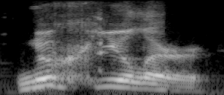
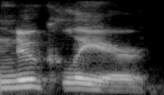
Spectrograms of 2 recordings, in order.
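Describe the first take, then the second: First: The word is said as new-cue-lar. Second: The word is said as new-clear. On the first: This imitates someone who could not say the word. The speaker calls it wrong. "He always said nuclear" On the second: This is the usual way to say the word. The speaker calls it right. "instead of nuclear"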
